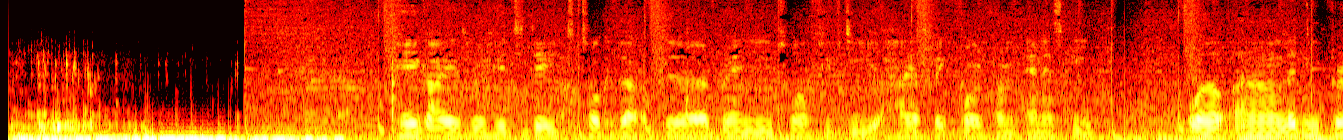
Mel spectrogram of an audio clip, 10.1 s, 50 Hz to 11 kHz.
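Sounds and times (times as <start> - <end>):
underwater rumble and bubbling: 0.0 - 2.6.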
